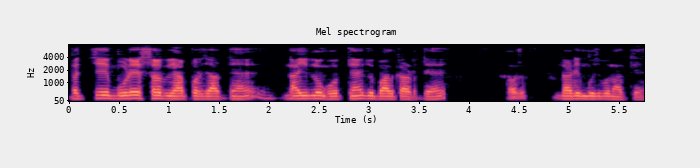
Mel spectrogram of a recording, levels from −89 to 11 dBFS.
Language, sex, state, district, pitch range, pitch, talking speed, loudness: Hindi, male, Chhattisgarh, Bastar, 140-155 Hz, 145 Hz, 220 wpm, -16 LUFS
